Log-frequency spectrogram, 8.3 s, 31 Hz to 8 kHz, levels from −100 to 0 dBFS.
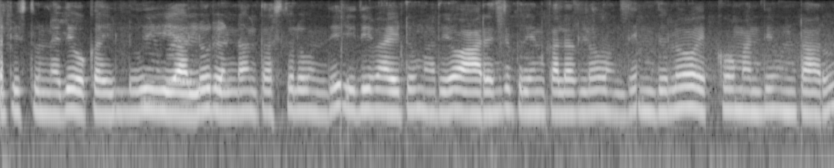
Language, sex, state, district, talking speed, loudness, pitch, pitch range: Telugu, female, Telangana, Karimnagar, 145 wpm, -17 LUFS, 200 Hz, 195-210 Hz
